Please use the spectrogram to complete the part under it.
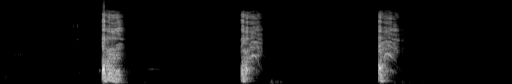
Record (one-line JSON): {"three_cough_length": "5.1 s", "three_cough_amplitude": 32768, "three_cough_signal_mean_std_ratio": 0.21, "survey_phase": "beta (2021-08-13 to 2022-03-07)", "age": "18-44", "gender": "Female", "wearing_mask": "No", "symptom_none": true, "smoker_status": "Never smoked", "respiratory_condition_asthma": false, "respiratory_condition_other": false, "recruitment_source": "REACT", "submission_delay": "2 days", "covid_test_result": "Negative", "covid_test_method": "RT-qPCR", "influenza_a_test_result": "Negative", "influenza_b_test_result": "Negative"}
